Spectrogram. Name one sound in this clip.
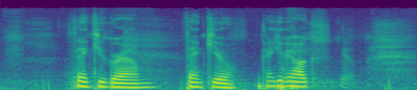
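A young woman speaks with animation through a microphone in an echoing hall.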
